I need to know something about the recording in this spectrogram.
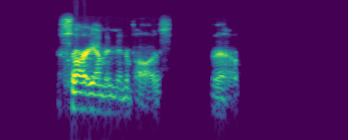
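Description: A woman speaks briefly through a microphone on an online call.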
